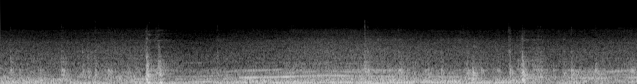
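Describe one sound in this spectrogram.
Grain shifts and knocks against a metal grab.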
